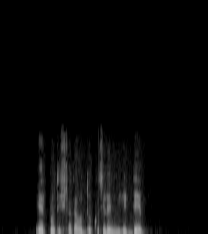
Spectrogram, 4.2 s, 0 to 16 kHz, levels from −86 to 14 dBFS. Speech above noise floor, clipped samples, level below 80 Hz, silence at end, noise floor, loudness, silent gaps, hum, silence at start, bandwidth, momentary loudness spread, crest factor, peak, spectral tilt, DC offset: 58 dB; under 0.1%; -72 dBFS; 1.3 s; -87 dBFS; -30 LUFS; none; none; 0.7 s; 7.2 kHz; 8 LU; 20 dB; -10 dBFS; -7.5 dB/octave; under 0.1%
